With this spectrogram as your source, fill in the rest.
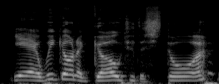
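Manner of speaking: put-on loud, high, strange New York accent, belted. Mocking how the characters talk to each other, in Joey's weird New York accent. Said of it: "he has this like weird New York accent".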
